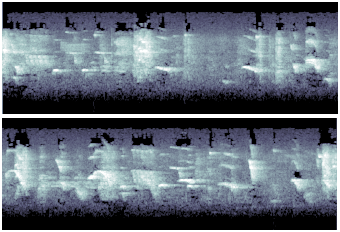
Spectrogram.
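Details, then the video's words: A flock of Chopi blackbirds (Gnorimopsar chopi) at fruit trees in a backyard in Brazil keeps up a dense, overlapping chatter of bright whistles, squawks and liquid chirps, with many birds calling at once. "PÁSSARO-PRETO canto, bando (GNORIMOPSAR CHOPI), CHOPI BLACKBIRD, GRAÚNA"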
